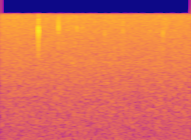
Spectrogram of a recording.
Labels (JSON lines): {"label": "ambient", "recorder": "HydroMoth"}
